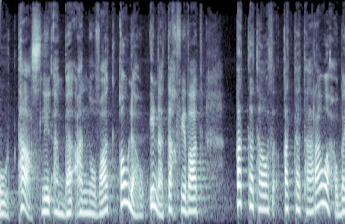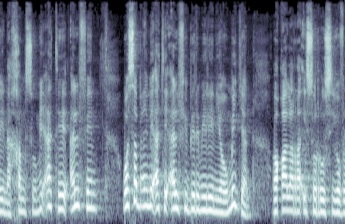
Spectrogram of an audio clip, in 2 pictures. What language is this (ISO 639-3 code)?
ara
